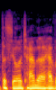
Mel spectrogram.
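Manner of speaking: ordinary delivery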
